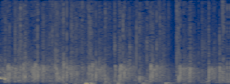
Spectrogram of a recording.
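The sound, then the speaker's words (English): A studio audience applauds to welcome a guest: dense, steady clapping from a crowd that holds at an even level. “Please welcome the beautiful brain of David Cross, everybody. Now is when you clap.”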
